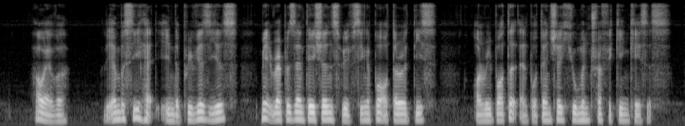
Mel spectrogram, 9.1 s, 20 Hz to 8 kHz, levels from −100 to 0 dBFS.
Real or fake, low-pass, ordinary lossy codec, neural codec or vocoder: real; 7.2 kHz; none; none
